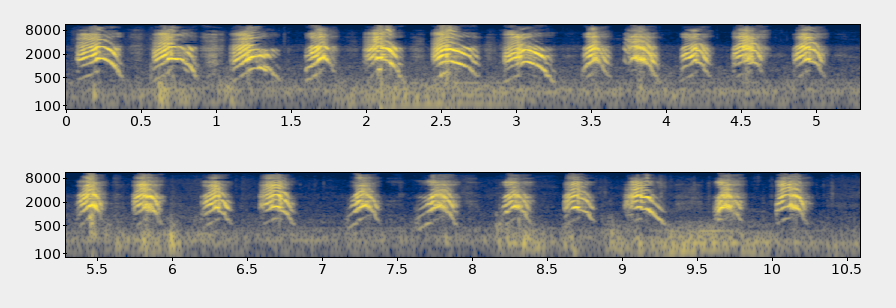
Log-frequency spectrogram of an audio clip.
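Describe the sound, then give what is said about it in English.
A girl imitates a Coton de Tulear, a small fluffy dog, letting out a long run of rapid, high-pitched yaps in a steady, insistent rhythm, about two dozen in ten seconds, loud and without pause. “That is my daughter pretending to be a Cotton de Tulier.”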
